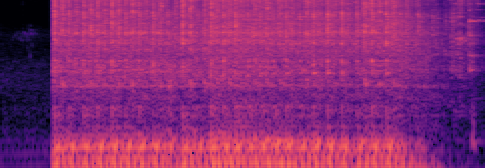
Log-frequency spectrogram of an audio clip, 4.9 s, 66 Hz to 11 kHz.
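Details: 1968 BSA twin motorcycle on test ride, all four gears engaged, clutch action smooth: pulls in with an even, firm beat and settles smoothly as it stops; sounds healthy and runs clean.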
